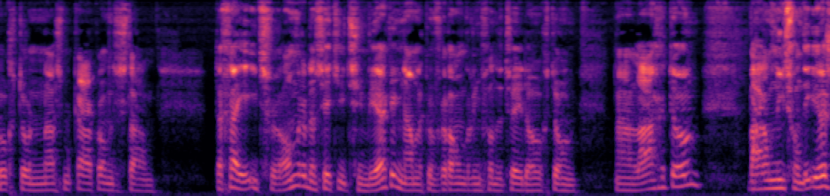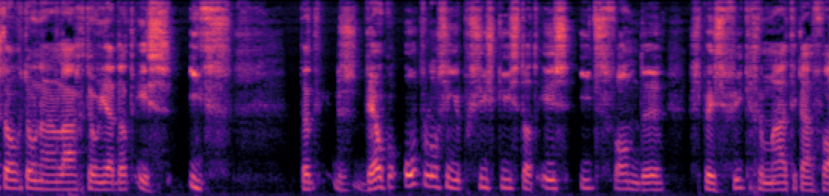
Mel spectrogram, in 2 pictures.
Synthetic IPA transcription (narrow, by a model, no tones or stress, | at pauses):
owχətoːnənːaːst̚məkaːɹkoːməntə̥staːn | d̥ɔχaːjəitsfərɑndərəndɔnzɪtjəitsɪnʋɛɹkɪŋnaːmələkənvərɑndərɪŋvɑndətʋeːdəɦowχətoːnː | aːɹənlaːχətown | ʋaːrɔmnitfɑndəɪːəɹstəɦowχətoːnːarənlaːχətoːnjadɔtʰɪs | its | dɔtdøsʋɛlˠkəɔplɔsɪŋjəprəsiskist̚dɑtɪsitsfɑndə | spesi̥fikəχramaːtikav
